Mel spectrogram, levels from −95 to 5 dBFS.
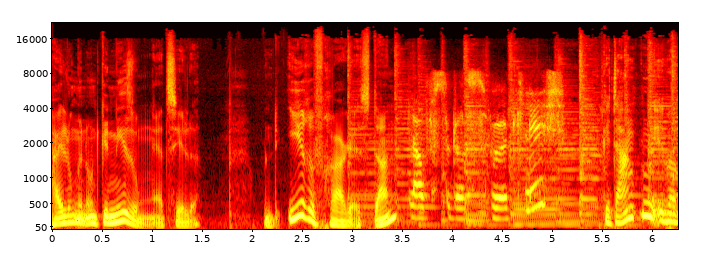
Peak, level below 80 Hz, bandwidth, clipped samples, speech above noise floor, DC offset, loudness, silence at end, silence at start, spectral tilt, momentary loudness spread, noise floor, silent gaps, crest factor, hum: -4 dBFS; -36 dBFS; over 20 kHz; under 0.1%; 29 dB; under 0.1%; -16 LUFS; 0 s; 0 s; -5 dB/octave; 8 LU; -44 dBFS; none; 12 dB; none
